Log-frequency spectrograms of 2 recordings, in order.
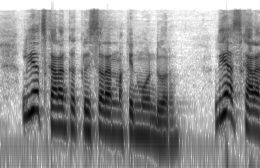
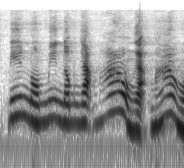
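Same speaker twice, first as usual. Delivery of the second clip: whiny refusal; 6 semitones higher, 4 dB quieter, slower than usual. Retold or imitated. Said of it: "aku bilang begitu".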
